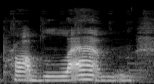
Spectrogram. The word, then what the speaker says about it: problem: In this word problem, the L-E-M is not pronounced as a full lem, problem, but more of an L-M combination, Don't worry about it.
